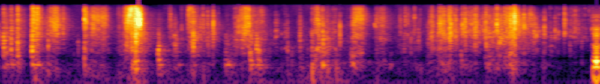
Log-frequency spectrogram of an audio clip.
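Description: Plastic packaging crinkling and rustling as hands handle a laser engraver's acrylic shield, in irregular bursts with one louder crackle about a second and a half in.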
